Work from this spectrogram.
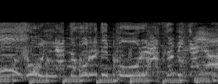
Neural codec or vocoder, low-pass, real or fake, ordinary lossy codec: none; 7.2 kHz; real; none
